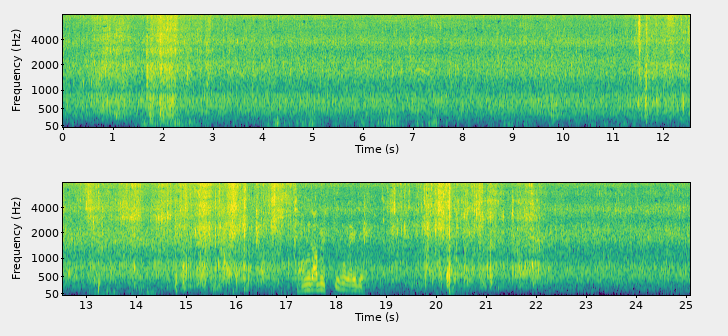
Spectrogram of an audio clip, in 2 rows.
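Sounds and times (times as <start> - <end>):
flowing river water: 0.0 - 25.0
person wading through water: 0.2 - 3.5, 11.4 - 22.4.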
